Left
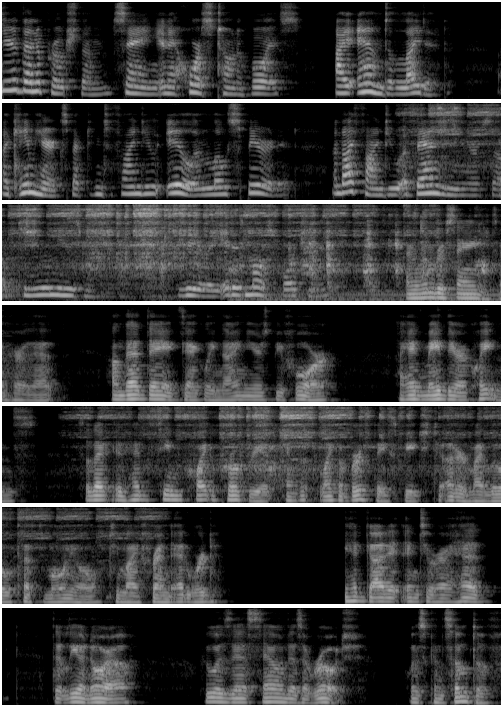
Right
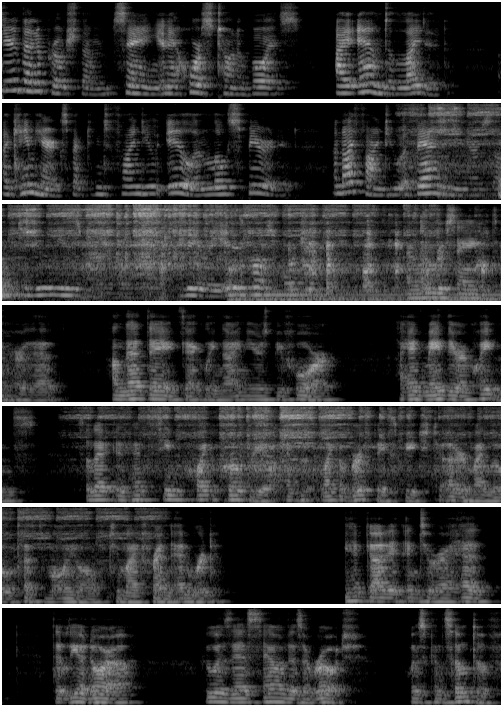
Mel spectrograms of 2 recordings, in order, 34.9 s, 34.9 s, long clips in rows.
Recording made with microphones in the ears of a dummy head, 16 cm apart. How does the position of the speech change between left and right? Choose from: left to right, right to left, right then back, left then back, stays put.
stays put.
